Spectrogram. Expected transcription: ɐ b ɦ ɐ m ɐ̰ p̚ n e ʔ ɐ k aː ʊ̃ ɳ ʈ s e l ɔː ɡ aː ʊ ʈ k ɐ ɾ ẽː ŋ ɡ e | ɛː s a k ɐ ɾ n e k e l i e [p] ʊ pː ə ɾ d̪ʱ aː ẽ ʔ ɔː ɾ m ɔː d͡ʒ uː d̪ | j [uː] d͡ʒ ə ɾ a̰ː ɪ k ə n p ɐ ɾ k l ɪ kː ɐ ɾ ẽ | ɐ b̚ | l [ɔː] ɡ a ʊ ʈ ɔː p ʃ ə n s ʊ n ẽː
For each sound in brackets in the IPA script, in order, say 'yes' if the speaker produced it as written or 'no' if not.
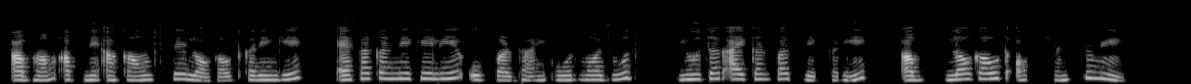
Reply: no, yes, yes

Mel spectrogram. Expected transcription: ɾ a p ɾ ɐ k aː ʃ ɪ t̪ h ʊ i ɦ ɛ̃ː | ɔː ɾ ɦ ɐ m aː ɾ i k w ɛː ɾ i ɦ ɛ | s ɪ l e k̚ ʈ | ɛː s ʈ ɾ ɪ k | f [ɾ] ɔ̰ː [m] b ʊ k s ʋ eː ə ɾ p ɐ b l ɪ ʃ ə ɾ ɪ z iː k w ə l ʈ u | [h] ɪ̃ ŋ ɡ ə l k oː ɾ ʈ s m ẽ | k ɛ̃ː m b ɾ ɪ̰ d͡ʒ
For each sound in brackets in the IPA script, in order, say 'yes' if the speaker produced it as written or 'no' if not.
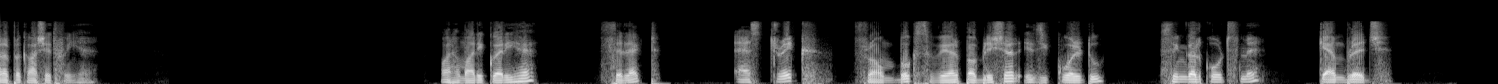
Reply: yes, yes, no

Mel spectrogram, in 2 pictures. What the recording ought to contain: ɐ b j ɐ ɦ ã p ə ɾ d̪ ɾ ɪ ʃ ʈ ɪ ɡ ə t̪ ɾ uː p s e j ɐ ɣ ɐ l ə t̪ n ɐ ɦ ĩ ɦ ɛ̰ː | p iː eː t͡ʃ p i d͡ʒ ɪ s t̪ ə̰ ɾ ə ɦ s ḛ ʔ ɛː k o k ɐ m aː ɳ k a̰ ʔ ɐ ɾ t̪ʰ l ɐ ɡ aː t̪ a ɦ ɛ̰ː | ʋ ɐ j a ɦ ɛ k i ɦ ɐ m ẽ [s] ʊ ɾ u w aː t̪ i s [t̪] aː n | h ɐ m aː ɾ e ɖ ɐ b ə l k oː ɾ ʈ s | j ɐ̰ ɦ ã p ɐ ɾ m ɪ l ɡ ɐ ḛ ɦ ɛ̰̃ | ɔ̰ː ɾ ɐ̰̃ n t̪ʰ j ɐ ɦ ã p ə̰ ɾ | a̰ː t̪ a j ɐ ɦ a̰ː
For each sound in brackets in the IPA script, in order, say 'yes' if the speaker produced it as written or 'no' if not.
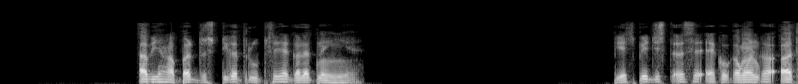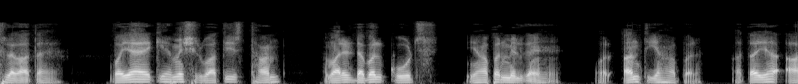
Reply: no, no

